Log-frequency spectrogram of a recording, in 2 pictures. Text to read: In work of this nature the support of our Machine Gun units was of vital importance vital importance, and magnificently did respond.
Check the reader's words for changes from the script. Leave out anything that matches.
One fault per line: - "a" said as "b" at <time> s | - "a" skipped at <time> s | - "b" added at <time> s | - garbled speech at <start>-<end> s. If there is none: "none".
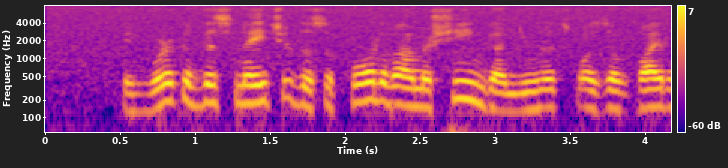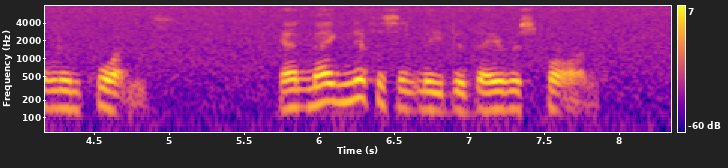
- "vital importance" skipped at 5.1 s
- "they" added at 7.0 s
